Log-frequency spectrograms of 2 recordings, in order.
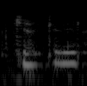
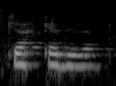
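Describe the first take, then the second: First: "Pierre Cadillac" whispered and garbled, much softer; mumbled whisper. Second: Said in the usual way. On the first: Shown as a demonstration. Vlogger failing to say the brand name, whispering it. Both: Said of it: "j'arrive pas à le dire".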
